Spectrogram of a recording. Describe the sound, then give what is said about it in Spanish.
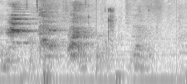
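A dog barks and yips several times in quick bursts in the background, with a steady low hum running underneath. “Quiero contarles que mi, gato le lastimó la colita a mi perro. Ah, qué culera ¿Lo escuchas de fondo?”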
